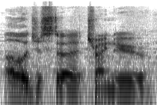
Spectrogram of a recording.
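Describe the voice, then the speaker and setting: A young man chatting casually on a live game stream in a halting, rambling way, as a streamer talking to viewers. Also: on the low side, animated. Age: young adult. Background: game music behind the voice.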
